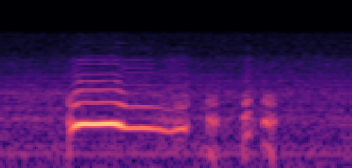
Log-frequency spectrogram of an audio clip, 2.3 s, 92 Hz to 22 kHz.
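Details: Female Eurasian eagle-owl recorded on 22 October 2014, giving one loud, deep hoot that starts strongly and then sinks slightly lower, followed by three soft, short, gruff notes.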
